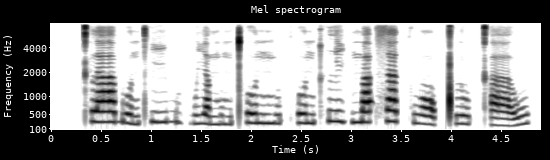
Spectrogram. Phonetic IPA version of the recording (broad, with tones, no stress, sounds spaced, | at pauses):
kʰ l aː˦˥ b o˩˦ n tʰ iː˦˥ b ɯ˨˩ k̚ w i˨˩ a̯ m o˩˦ m tʰ o˧ n m u˨˩ ʔ pʰ o˧ n kʰ l i˥˩ ʔ m a˦˥ ʔ s a˥˩ t̚ k w ɔː˨˩ p̚ kʰ l u˨˩ ʔ kʰ a˩˦ w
